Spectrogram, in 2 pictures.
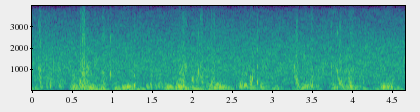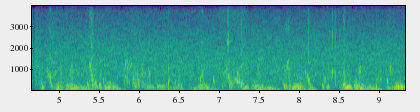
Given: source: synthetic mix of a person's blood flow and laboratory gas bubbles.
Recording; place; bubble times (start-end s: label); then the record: Doppler ultrasound of blood flow; precordium
0.07-0.42 s: bubbles
0.49-0.81 s: bubbles
0.86-1.06 s: bubbles
1.24-1.32 s: bubbles
1.42-1.66 s: bubbles
1.80-1.95 s: bubbles
1.98-2.33 s: bubbles
2.55-2.87 s: bubbles
3.25-3.39 s: bubbles
3.44-4.17 s: bubbles
4.43-4.55 s: bubbles
4.69-5.06 s: bubbles
5.32-5.62 s: bubbles
5.69-6.17 s: bubbles
6.33-6.56 s: bubbles
6.73-6.82 s: bubbles
6.92-6.98 s: bubbles
7.00-7.35 s: bubbles
7.75-8.22 s: bubbles
8.27-8.66 s: bubbles
8.95-9.05 s: bubbles
9.08-9.20 s: bubbles
From the record:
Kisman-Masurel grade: 242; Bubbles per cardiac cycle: several, 3 to 8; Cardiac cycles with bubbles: 100%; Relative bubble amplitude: moderate (0.250 to 0.450); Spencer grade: 3 (all of the cardiac periods contain showers or single bubble signals, but not dominating or overriding the cardiac motion signals); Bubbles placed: anywhere in the cardiac cycle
